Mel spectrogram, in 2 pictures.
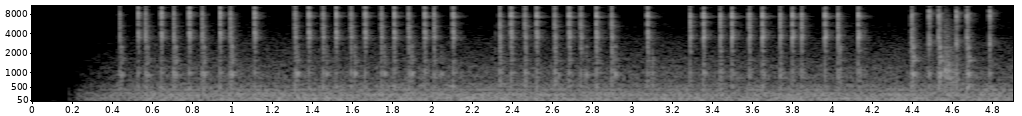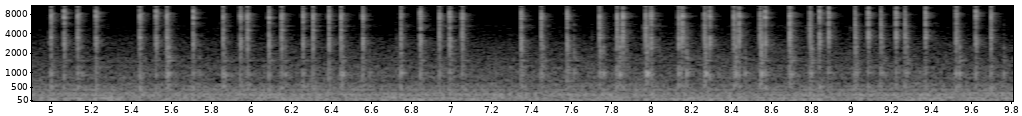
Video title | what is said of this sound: Rakk Talan AERO Review - Hotswap Battery! - TAGALOG | Walang squeaking sounds at walang umaalog.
